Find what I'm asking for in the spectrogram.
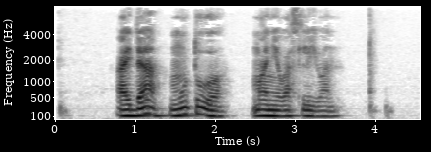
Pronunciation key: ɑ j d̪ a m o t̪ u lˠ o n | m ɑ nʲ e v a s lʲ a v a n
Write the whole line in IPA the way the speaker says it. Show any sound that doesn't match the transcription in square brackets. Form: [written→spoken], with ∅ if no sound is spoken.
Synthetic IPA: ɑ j d̪ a m [o→u] t̪ u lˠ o [n→∅] | m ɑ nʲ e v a s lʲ [a→i] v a n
